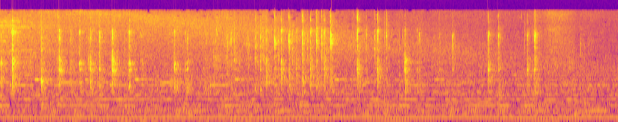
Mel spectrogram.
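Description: Typing on a computer keyboard, a run of short irregular clicks, over soft background music.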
